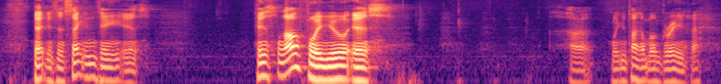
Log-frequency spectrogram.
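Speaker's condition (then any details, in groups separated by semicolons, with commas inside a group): Cleft palate; present from birth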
